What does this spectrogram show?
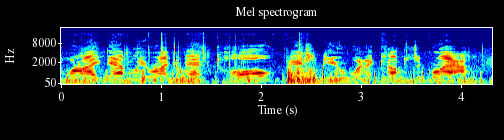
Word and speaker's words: fescue: F-E-S-C-U-E, like rescue, only Fescue.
